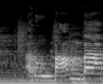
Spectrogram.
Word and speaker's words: Urubamba: Had a beautiful view of the river, Urubamba, I believe that's how you pronounce it.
